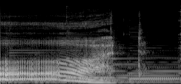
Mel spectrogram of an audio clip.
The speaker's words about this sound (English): Max yawned. Mia saw him and she yawned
